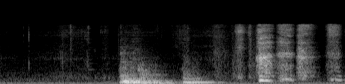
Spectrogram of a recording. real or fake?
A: real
